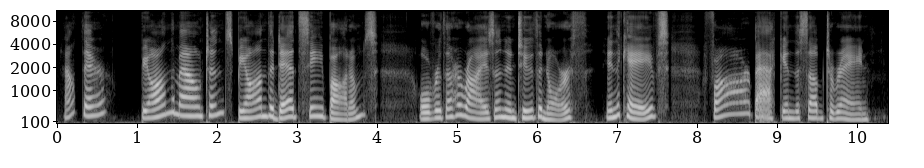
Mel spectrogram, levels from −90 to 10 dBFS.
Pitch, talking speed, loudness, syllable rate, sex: 230 Hz, 145 wpm, -18 LUFS, 4.2 syllables/s, female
